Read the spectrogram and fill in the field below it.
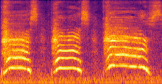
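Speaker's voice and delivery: very high, stretched-out, drawn-out yelling. Recounting a game, acting out Achinthia yelling pass, imitating Achinthia yelling pass. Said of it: "was yelling pass".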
